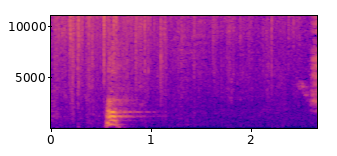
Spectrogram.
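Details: Corgis on the Volga: a single short bark with clear stacked harmonics, then near silence with faint background noise and a brief noise at the end.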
